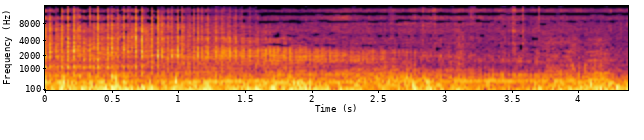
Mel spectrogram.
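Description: Wind buffeting the microphone outdoors: a steady, dense low rumble, with a high hiss in the first half that fades away.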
